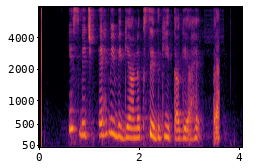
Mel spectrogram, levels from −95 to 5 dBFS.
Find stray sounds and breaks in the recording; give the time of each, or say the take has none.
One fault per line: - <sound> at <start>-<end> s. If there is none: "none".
- laugh at 3.5-3.6 s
